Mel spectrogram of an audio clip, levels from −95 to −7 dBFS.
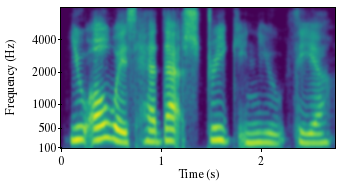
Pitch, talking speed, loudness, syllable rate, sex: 225 Hz, 175 wpm, -18 LUFS, 3.6 syllables/s, female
